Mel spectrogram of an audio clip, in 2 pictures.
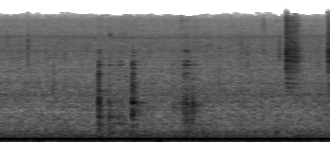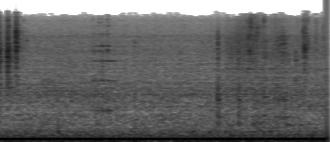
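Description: A steady low hum under faint crackling of a battered eggplant slice frying in oil, with a few light clicks and taps scattered through, a cluster of them near the end as a wire mesh skimmer goes into the pan.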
